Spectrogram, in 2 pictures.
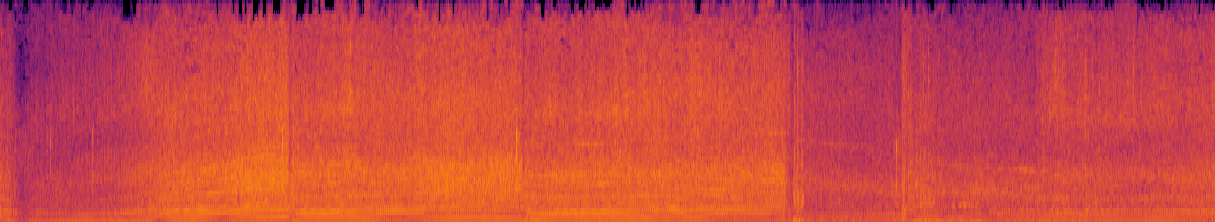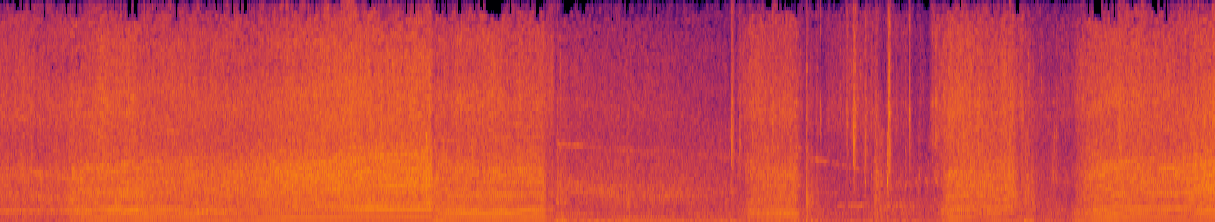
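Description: A race car engine in the iRacing sim, rookie class, revs hard and continuously, rising through sweeping pitch climbs with sharp drops at each gear shift, loud and steady throughout.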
